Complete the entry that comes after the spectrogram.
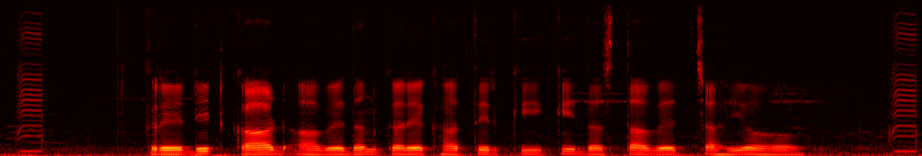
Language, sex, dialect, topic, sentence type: Magahi, male, Southern, banking, question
